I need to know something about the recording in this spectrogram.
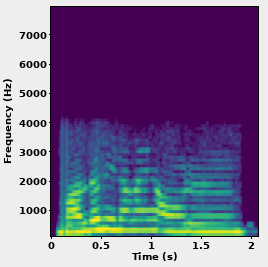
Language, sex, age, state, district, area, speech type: Urdu, female, 18-30, Bihar, Khagaria, rural, conversation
